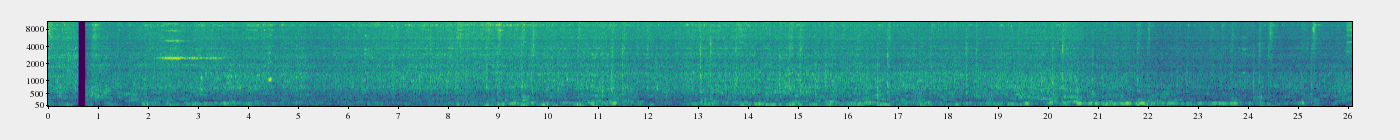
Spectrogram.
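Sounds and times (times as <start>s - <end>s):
train wheels clattering on rails: 0.0s - 26.0s
high wheel squeal: 1.8s - 4.9s.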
